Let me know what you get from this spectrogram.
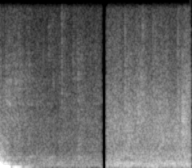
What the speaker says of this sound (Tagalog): Ang lakas po ng ulan. Parang may yelo yung ulan.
